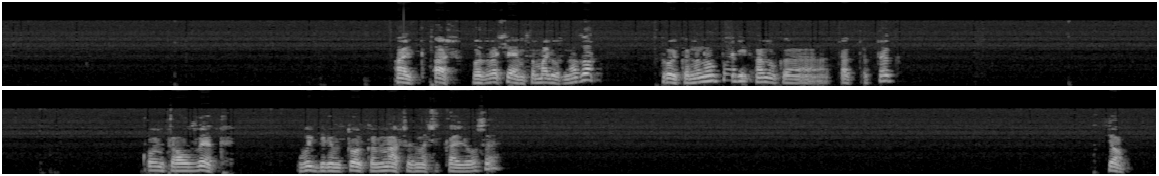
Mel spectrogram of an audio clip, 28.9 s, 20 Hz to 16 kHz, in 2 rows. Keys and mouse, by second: 5.4 alt+h, 8.2 KP_3, 13.6 click, 13.9-15.2 drag, 16.6 ctrl+z, 18.0 click, 20.2-28.2 drag.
